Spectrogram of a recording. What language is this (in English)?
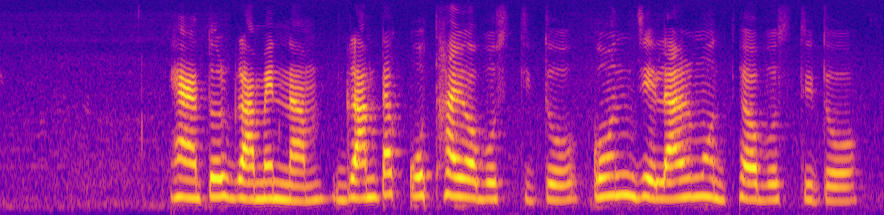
Bangla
